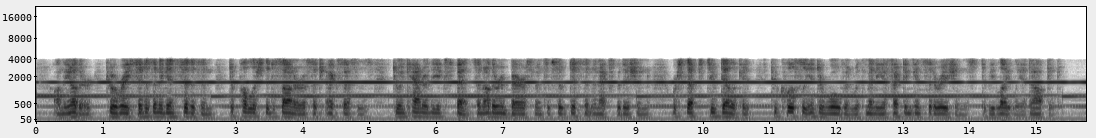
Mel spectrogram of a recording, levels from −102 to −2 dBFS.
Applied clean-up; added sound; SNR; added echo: none; Organ; -1 dB; reverberation time 0.2 s.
